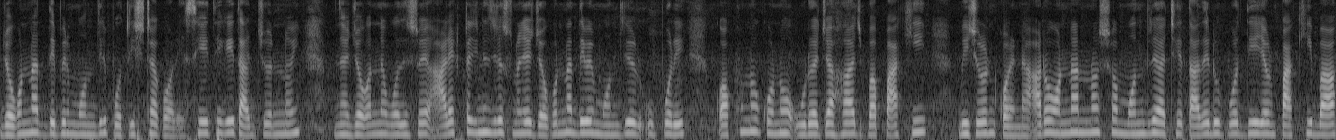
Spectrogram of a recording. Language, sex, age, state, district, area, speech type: Bengali, female, 30-45, West Bengal, Jhargram, rural, spontaneous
